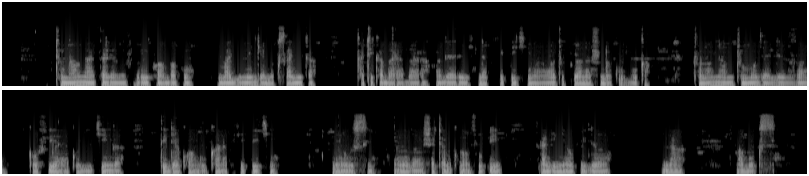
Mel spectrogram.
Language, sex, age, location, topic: Swahili, male, 25-35, Mombasa, health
